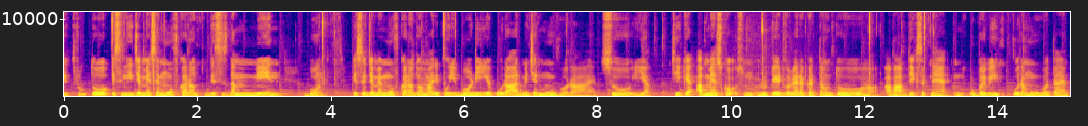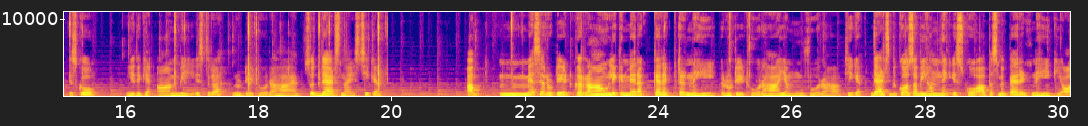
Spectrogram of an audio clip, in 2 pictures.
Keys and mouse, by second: 1.0 g, 1.4 g, 4.0 g, 5.3 click, 5.8 g, 8.0-8.4 drag, 8.5 click, 8.9 click, 10.2 drag, 10.6 r, 12.2 r, 13.0 r, 15.3 r, 16.6 click, 16.9 r, 17.6 click, 17.9 r, 18.3 click, 18.8 drag, 19.0 r, 19.2-19.9 drag, 19.9 r, 21.6 click, 21.9 g, 25.4 ctrl+Tab, 26.7 click, 29.8 drag.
